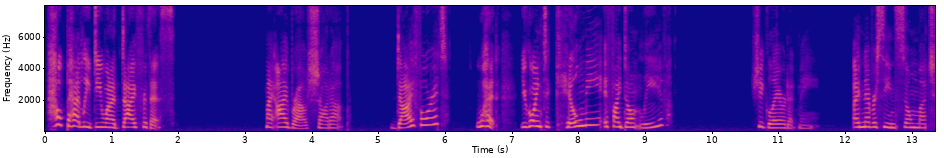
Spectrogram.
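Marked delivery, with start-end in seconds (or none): 0.0-2.0 higher, louder threat; menacing raised-voice question; harsh. A narrator's reading. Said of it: "she asked harshly". 5.3-9.4 high, loud disbelief; indignant rising questions; incredulous. A narrator's reading. Shocked retort to death threat.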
